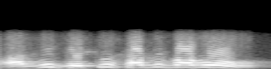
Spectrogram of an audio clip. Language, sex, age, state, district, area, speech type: Assamese, male, 60+, Assam, Kamrup Metropolitan, urban, conversation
